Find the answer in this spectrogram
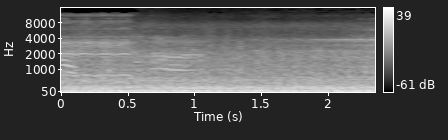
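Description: Steady low rumble of a moving bus, heard from inside the passenger cabin, with voices over it.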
